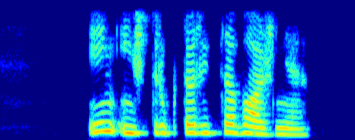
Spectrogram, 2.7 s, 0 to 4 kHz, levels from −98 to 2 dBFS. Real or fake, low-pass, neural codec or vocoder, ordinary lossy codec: real; 3.6 kHz; none; none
